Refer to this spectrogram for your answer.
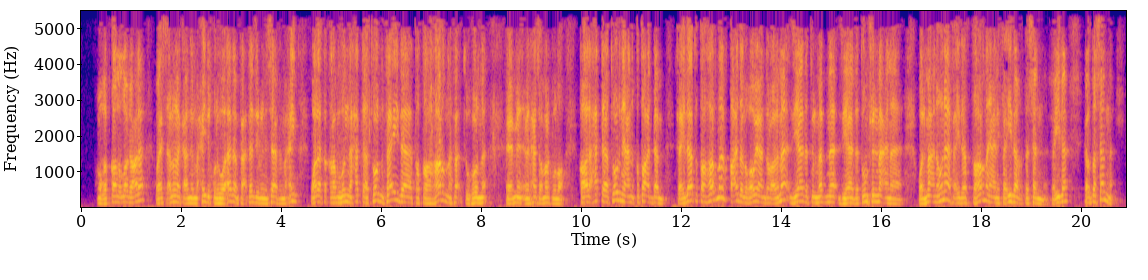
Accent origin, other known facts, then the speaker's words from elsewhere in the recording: Upper Egypt, Egypt; عندنا في الصعيد يعرفون من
